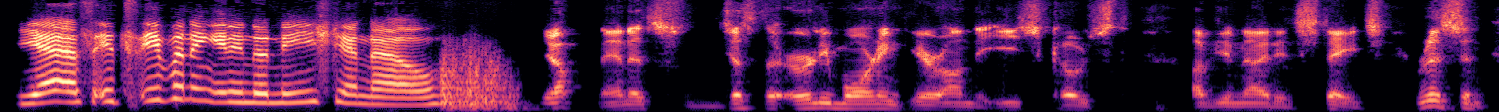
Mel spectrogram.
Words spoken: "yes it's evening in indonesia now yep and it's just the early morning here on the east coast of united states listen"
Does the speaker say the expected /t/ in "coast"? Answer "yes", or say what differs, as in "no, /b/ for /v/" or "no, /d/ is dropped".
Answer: yes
